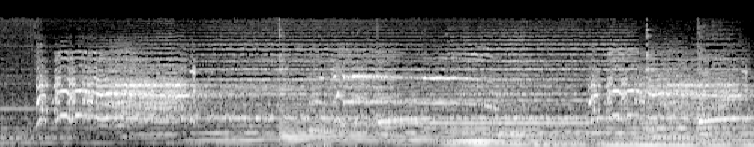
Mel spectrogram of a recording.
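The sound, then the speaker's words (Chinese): A rooster crows loudly and repeatedly, its long, drawn-out calls filling about ten seconds with strained, harmonic tones. No one speaks. “每当太阳升起，有一座山峰上的几块巨石就变成了一只金光闪闪的雄鸡，它伸着脖子对着天都峰不住地啼叫。”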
